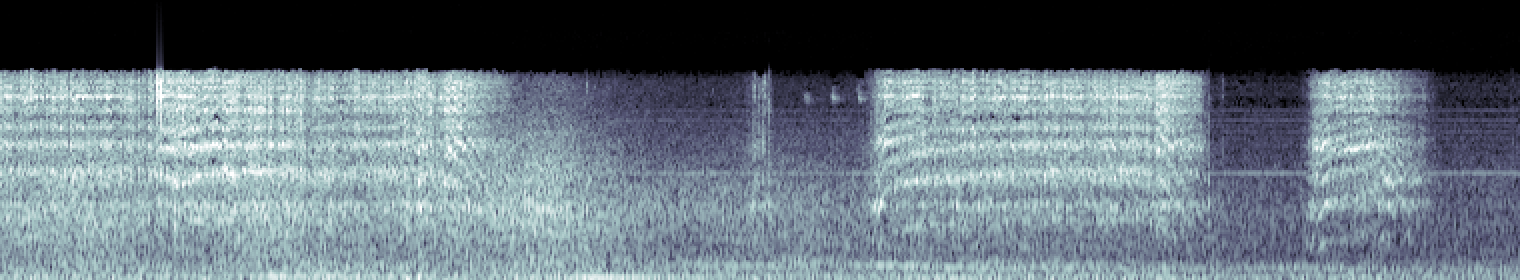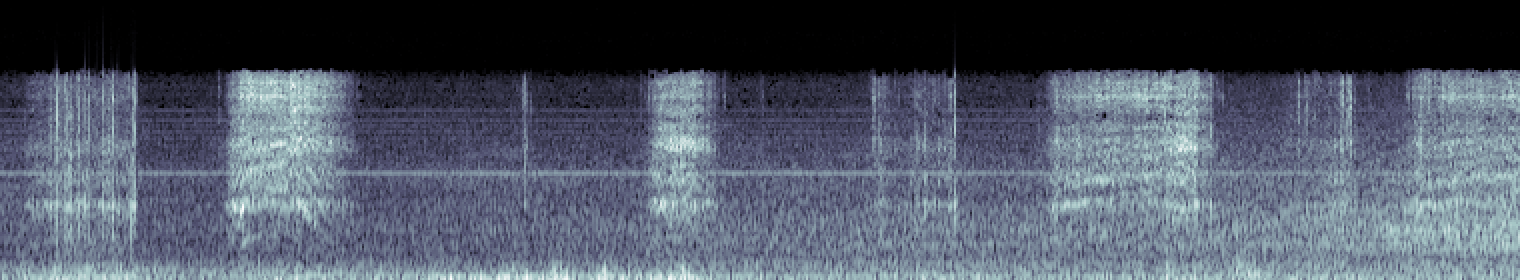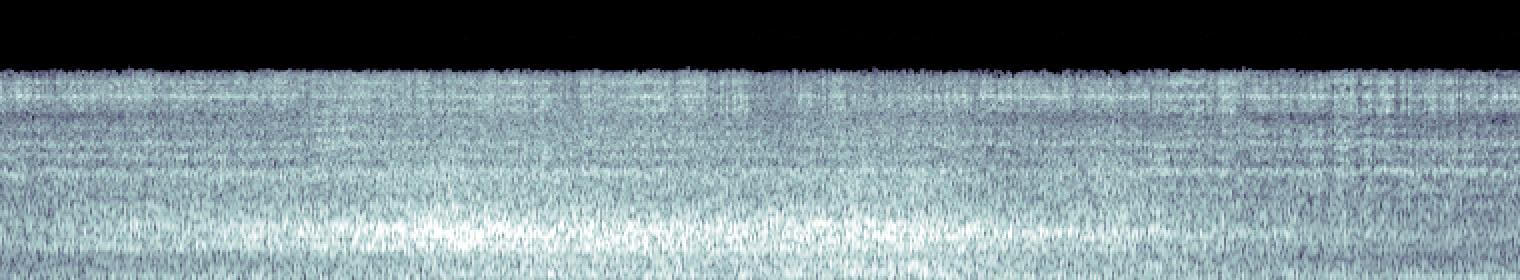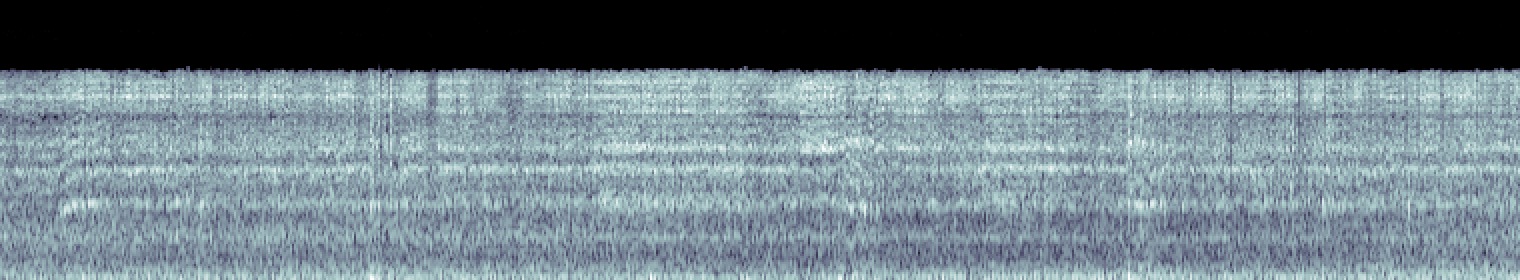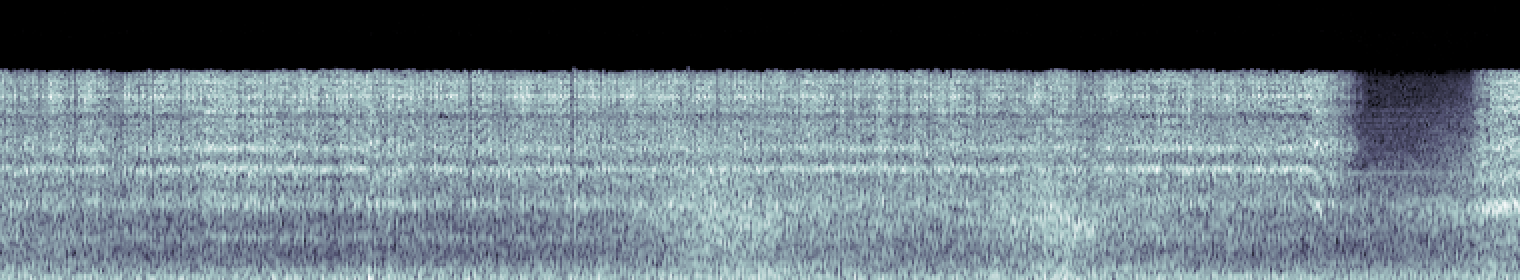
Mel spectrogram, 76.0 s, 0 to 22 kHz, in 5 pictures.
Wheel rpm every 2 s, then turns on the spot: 230, 230, 90, 0, 100, 190, 50, 20, 30, 30, 10, 20, 20, 70, 30, 110, 110, 120, 110, 110, 110, 110, 120, 140, 160, 160, 160, 160, 160, 160, 160, 160, 160, 160, 160, 160, 150, 40.
22-24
